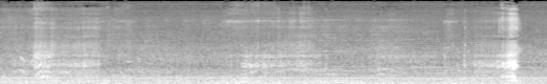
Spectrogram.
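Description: Soft, low snores with slow breathing, roughly every three to four seconds, against room noise and a faint steady hum.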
